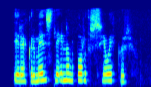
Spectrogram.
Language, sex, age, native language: Icelandic, female, 20-29, Icelandic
